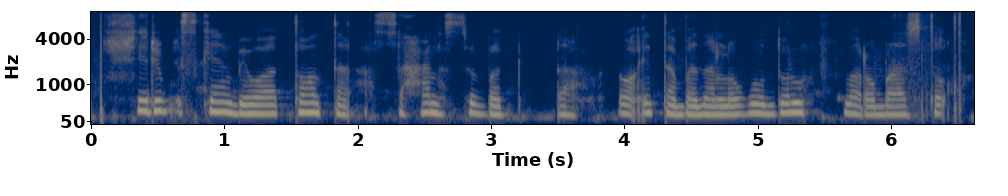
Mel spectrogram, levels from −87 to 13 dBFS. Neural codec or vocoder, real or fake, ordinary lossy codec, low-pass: codec, 16 kHz, 4 kbps, X-Codec, HuBERT features, trained on LibriSpeech; fake; none; none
